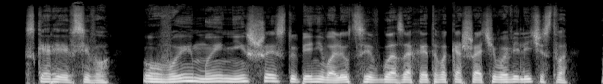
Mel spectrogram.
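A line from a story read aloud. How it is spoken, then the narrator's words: Sighing. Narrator (Russian): вздохнул Гидеон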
